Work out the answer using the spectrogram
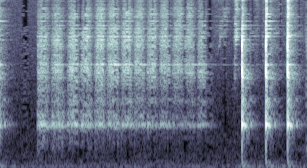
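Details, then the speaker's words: Hand-lapping a valve into a carbon-fouled cylinder head with compound: a gritty rasp that thins as compound leaves the seat, then sharp taps to pull it back; normal lapping, cutting evenly. "can hear the grinding compound working. And as that noise thins out, that means the compound's moved away from the actual seat and margin, and the tapping pulls the compound back into the area that needs to be ground."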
